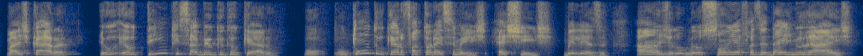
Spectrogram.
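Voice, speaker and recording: A man's voice: extremely high pitch, big pitch swings, moderate pace, hardly any pauses. A man with a Brazilian Portuguese accent hosting a casual podcast interview, speaking informally with slang and frequent tag questions seeking agreement. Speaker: podcast host.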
